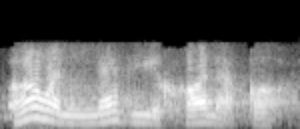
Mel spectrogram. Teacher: اللام رفيعة ازاي بين الاتنين دول، بين الخاء المفخمة دي والقاف المفخمة. طلعها بقى مرققة لك.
